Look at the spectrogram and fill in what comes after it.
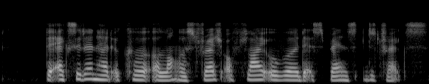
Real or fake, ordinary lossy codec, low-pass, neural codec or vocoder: real; none; 7.2 kHz; none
